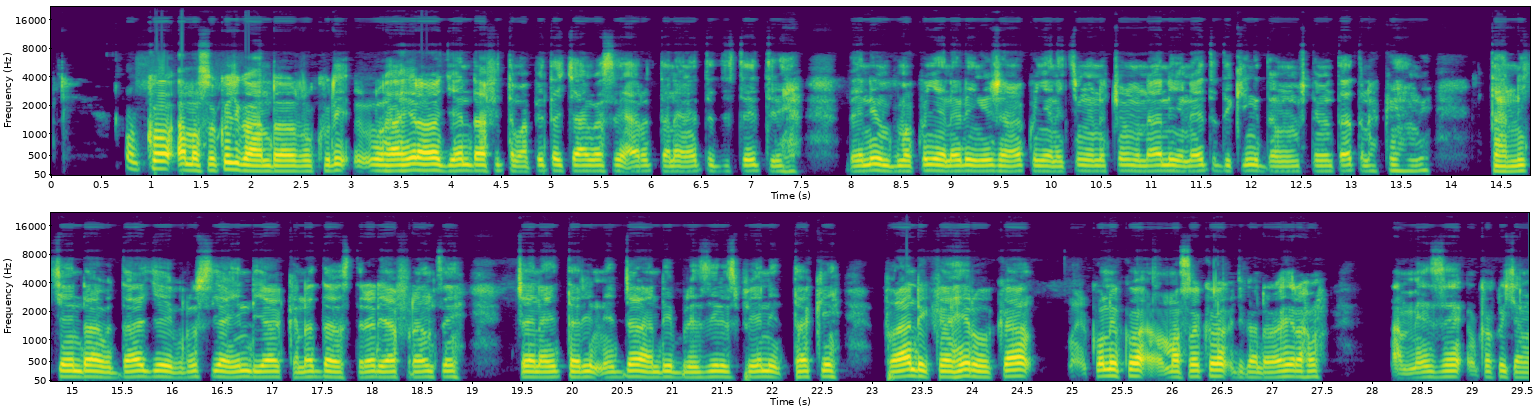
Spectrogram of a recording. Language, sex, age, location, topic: Kinyarwanda, male, 18-24, Huye, finance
